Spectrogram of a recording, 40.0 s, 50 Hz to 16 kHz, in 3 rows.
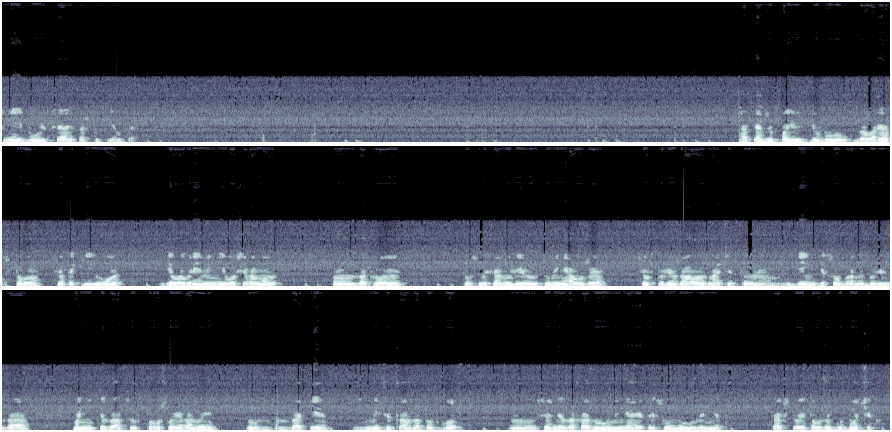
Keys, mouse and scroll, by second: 0.5 click, 0.7 e, 2.1 e, 3.1 click, 5.1 e, 6.8 click, 7.1 e, 8.7 click, 9.0 e, 10.0 click, 10.2 e, 12.0 click, 12.1 e, 12.7 click, 13.2 e, 14.2 click, 14.5 e, 15.0 click, 15.5 e, 16.1 click, 16.6 e, 17.2 click, 17.8 e, 18.5 click, 18.8 e, 19.3 click, 19.7 e, 20.6 click, 21.9 e, 24.1 click, 25.0 e, 28.6 click, 28.9 e, 30.2 click, 31.2 e, 32.2 click, 32.5 e, 33.4 click, 33.8 e, 34.8 click, 35.2 e, 35.8 click, 36.4 e, 36.8 click, 37.4 e, 38.5 click, 38.7 e, 39.8 e.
